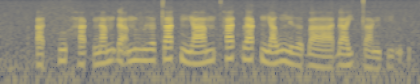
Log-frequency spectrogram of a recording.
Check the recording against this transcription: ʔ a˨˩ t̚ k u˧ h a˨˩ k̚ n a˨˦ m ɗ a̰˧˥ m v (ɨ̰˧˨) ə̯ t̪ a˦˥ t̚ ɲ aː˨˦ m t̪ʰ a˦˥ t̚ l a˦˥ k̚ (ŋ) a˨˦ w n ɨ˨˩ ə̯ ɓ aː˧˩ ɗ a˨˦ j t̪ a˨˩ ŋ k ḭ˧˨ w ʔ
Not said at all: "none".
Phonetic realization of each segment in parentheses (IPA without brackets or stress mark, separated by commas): ɨ˧, ɲ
